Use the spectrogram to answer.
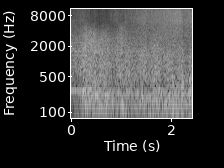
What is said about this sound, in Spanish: La tarde se ha tornado gris. La gente busca refugio de la lluvia y de los rayos, truenos y centellas que caen con insistencia.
